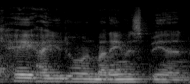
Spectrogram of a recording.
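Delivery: very quiet, low, nervous delivery. Showing how a nervous person introduces himself at a lower tone: low, nervous tone. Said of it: "if you are nervous and you start to talk at a lower tone, like".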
